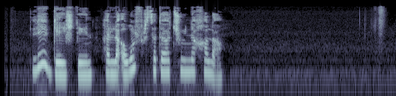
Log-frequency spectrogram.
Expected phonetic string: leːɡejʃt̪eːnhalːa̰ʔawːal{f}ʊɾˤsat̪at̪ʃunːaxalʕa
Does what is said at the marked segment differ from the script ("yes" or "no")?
no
